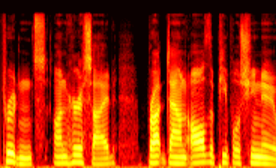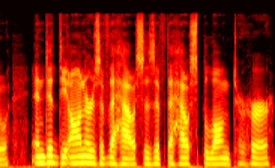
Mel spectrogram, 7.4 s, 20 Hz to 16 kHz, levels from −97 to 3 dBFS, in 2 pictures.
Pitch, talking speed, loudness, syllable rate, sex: 135 Hz, 205 wpm, -19 LUFS, 5.1 syllables/s, male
